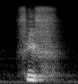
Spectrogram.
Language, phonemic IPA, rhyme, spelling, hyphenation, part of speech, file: Dutch, /vif/, -if, vief, vief, adjective / numeral, Nl-vief.ogg
- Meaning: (adjective) energetic, lively, active; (numeral) five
